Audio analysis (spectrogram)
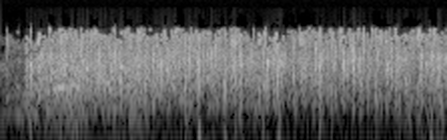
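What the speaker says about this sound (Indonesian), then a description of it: "Tepuk tangan dong." A stand-up comedy show audience in a TV studio breaks into loud, dense clapping that holds steady throughout, with scattered crowd voices mixed into the applause.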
